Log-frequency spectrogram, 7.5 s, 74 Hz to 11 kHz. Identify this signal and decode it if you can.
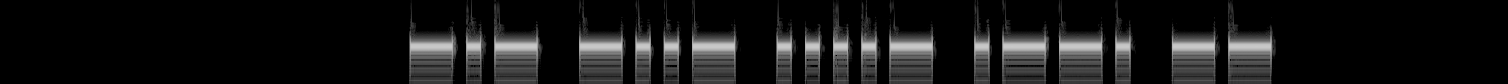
Morse code, heard as a keyed tone, about 17 wpm, 700 Hz. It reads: KX4PM
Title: USA Call Signs - 5 Characters - Repeated 3x - 17wpm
